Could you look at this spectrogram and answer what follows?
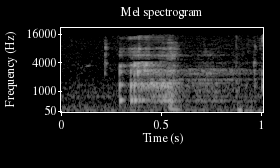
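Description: A Tesla's Emissions Testing mode plays a short novelty fart sound effect, a brief, fairly quiet burst heard alone with no talking.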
